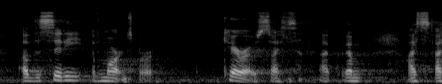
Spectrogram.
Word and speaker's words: Karos: Karos. I said his name wrong, and I don't want to do that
